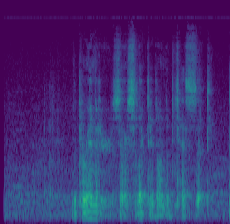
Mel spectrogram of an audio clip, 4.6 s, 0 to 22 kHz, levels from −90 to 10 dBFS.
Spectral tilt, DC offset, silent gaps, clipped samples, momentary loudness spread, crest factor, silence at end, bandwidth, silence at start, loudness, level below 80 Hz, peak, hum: -4 dB/octave; under 0.1%; none; under 0.1%; 22 LU; 20 dB; 0 s; 16 kHz; 0.05 s; -35 LUFS; -82 dBFS; -16 dBFS; none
